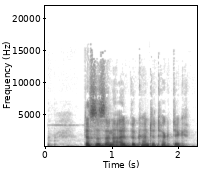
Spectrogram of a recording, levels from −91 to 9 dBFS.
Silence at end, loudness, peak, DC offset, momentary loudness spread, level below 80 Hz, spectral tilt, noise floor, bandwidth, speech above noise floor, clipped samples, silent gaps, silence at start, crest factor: 0.15 s; -20 LUFS; -2 dBFS; under 0.1%; 7 LU; -48 dBFS; -6 dB/octave; -51 dBFS; 13.5 kHz; 32 dB; under 0.1%; none; 0.6 s; 18 dB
